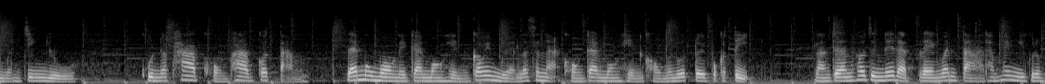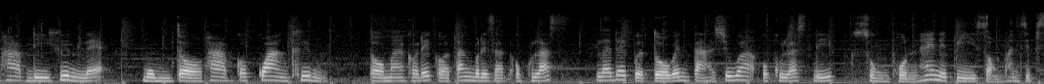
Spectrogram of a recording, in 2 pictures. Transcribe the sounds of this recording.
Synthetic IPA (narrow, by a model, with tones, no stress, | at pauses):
mɯ˩˦ənt͡ɕi˧ŋjuː˨˩ | kʰu˧nːa˧pʰaː˥˩p̚kʰɔː˩˦ŋpʰaː˥˩p̚kɔː˥˩t̪a̰˨˩˦m | lɛ˦˥ʔmu˧ŋmːɔː˧ŋna˧jkaː˧nmɔː˧ŋɦe˨˩˦nkɔː˥˩ma˥˩jmɯ˨˩˦ənla˦˥t̪̚sa˧na̰˧˨ʔkʰɔː˩˦ŋkaː˧nmɔː˧ŋɦe˩˦nkʰɔː˩˦ŋma˧nu˦˥t̪̚doː˧jpo˨˩kːa˧t̪ḭ˨˩ʔ | la˩˦ŋt͡ɕaː˨˩k̚na˧˥˩kʰa˥˩wt͡ɕɯ˧ŋda˥˩jda˨˩t̪̚plɛː˧ŋwɛː˧˥˨nt̪aː˨˩t̪ʰa˧mɦa˥˩˨jmiː˧kʰu˧nːa˧pʰaː˥˩p̚diː˧kʰɯ˧˥˩nlɛ˦˥ʔmu˧mt͡ɕɔː˧pʰaː˥˩p̚kɔː˥˩kwaː˥˩ŋkʰɯ˧˥˩n | t̪ɔː˨˩maː˧kʰa˧˩dɾa˥˩jkɔː˨˩t̪a˥˩ŋbɔː˧li˧˥sa˨˩t̪̚ʔo˧kʰu˧la˦˥s | lɛ˦˥da˥˩jpɤː˨˩t̪ːu˧ɐwɛː˥˨nt̪aː˧sʰɯ˥˩˨waː˧˥˩ʔo˧kʰu˧la˦˥sliː˦˥f | so˨˩˦ŋpʰo˨˩˦nɦa˥˩jna˧jpiː˧sɔː˩˦ŋpʰa˧nsi˨˩˦p̚s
